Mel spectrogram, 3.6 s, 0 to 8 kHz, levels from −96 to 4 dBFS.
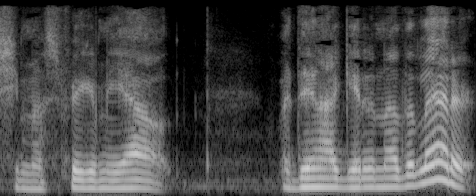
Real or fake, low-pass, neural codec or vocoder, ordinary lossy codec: real; 7.2 kHz; none; MP3, 48 kbps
